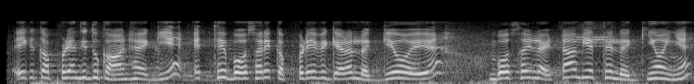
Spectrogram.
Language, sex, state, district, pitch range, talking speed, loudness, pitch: Punjabi, female, Punjab, Pathankot, 255-305 Hz, 190 wpm, -14 LUFS, 280 Hz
